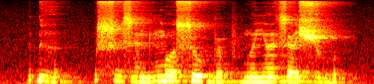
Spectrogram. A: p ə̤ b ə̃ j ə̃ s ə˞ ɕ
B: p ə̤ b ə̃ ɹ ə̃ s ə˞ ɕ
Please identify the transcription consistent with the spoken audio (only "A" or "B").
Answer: A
